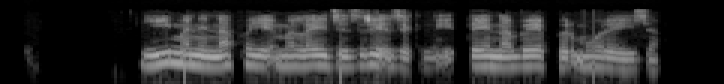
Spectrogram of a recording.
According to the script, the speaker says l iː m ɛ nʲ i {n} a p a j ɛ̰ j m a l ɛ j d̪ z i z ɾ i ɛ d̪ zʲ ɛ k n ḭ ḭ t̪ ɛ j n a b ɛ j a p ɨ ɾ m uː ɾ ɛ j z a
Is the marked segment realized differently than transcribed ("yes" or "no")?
no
